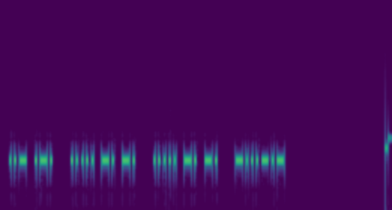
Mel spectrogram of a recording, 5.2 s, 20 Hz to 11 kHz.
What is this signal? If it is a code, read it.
Morse code, heard as a keyed tone, about 36 wpm, 700 Hz. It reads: UR 5NN 5NN <BK>
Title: SOTA QSO Practice 35wpm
